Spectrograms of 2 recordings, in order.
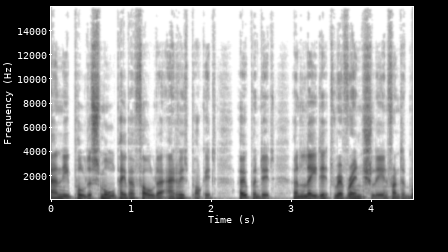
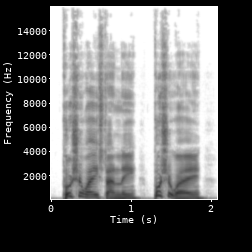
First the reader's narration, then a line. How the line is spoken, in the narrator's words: said Moist cheerfully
